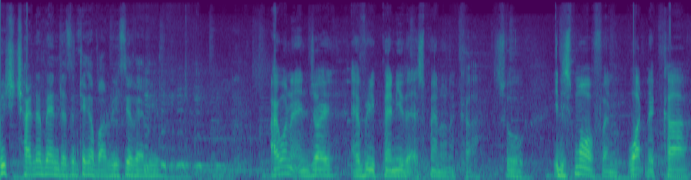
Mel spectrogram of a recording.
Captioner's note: laughs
